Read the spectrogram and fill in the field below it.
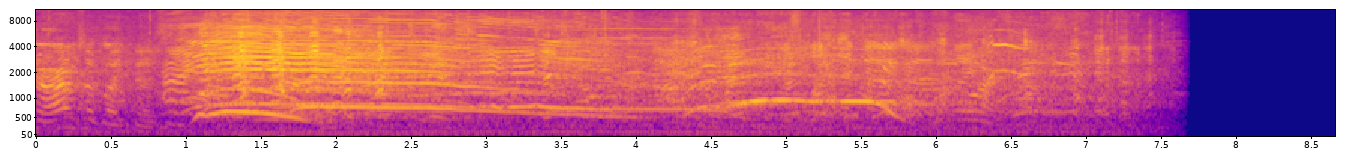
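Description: A crowd of young people cheers loudly.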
